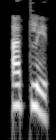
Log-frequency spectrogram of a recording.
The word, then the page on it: atlet: indonesian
